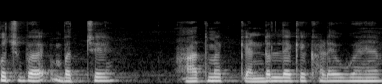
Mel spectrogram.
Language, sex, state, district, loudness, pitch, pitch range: Hindi, male, Bihar, Saran, -17 LUFS, 160 Hz, 160-170 Hz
